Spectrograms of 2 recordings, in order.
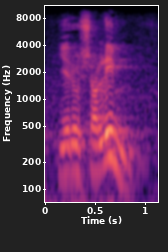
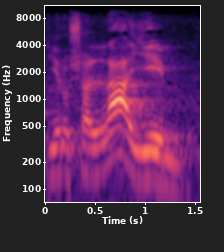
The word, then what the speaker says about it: Yerushalayim: Si hubiera sido plural Jerusalén, hubiera sido Yerushalim. Pero es dual, por eso decimos Yerushalayim.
